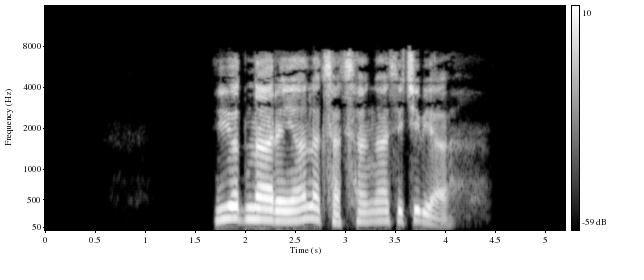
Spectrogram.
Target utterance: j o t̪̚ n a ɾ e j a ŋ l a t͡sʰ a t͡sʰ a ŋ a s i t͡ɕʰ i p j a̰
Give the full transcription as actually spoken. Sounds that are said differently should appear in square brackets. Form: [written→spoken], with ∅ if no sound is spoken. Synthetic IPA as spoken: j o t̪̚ n a ɾ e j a ŋ l a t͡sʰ a t͡sʰ a ŋ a s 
